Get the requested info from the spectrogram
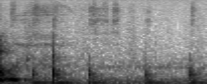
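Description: Dry-erase marker writing numbers on a whiteboard: about half a dozen short, scratchy strokes and taps of the felt tip on the board.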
